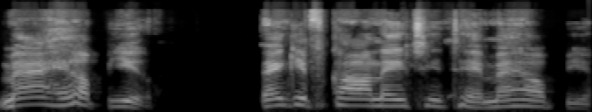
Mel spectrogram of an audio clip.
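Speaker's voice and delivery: mock nasty, rude voice. Talking about customer service calls, imitating a nasty phone voice. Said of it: "a person that's nasty on the phone".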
